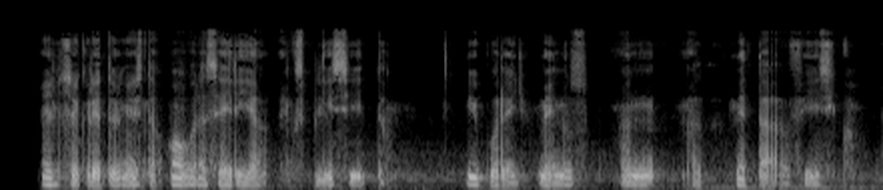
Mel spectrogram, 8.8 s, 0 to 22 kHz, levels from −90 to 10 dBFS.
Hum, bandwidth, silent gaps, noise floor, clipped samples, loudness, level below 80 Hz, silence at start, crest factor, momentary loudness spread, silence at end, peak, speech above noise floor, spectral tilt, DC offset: none; 11.5 kHz; none; -56 dBFS; under 0.1%; -31 LUFS; -58 dBFS; 0.4 s; 20 dB; 14 LU; 0.3 s; -12 dBFS; 27 dB; -5.5 dB/octave; under 0.1%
